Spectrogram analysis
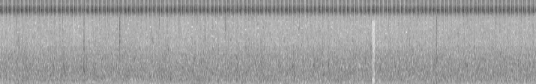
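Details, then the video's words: Crickets at night by a river beside a crackling campfire: a steady, high, rapidly pulsing trill runs throughout, with sharp fire snaps and pops and a soft rushing river underneath. "Crackling Fire, Crickets, Ambient Nature Sounds"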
